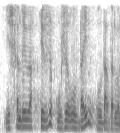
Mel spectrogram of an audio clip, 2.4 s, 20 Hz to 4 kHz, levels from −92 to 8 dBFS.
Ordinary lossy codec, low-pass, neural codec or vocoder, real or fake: MP3, 24 kbps; 3.6 kHz; codec, 16 kHz, 16 kbps, FunCodec, trained on LibriTTS, 50 frames a second; fake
